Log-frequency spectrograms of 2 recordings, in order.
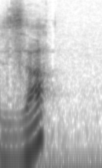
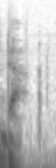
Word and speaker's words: da: Eh bien, D en vietnamien ne se prononce pas du tout comme un D français, mais se prononce comme un Z français. Donc ici, l'exemple pris, qui est le mot DA, se prononce en vietnamien ZA et non pas DA.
